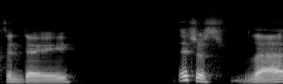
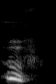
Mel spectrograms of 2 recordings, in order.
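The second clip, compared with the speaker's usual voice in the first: high, loud exhale of fatigue; tired oof; 6 dB louder than usual. Real, not acted. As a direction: blow out a weary oof. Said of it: "Wait, not even f-, ten, only ten minutes".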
